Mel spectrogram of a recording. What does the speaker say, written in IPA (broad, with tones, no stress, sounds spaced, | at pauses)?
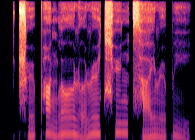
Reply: ʈ͡ʂʰ ɻ̩˧˥ pʰ ɑ˥˩ ŋ l o˥ ʊ̯ ɻ ɤ̰˨˩ ɻ ɻ̩˥ t͡ɕʰ y˥ n t͡sʰ a˧˥ ɪ̯ ɻ ɻ̩˧˥ p i˥˩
